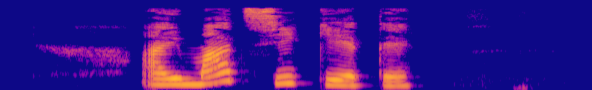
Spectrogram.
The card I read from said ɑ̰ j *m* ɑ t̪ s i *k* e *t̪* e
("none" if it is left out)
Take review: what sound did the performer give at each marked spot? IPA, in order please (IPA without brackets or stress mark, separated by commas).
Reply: m, k, t̪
